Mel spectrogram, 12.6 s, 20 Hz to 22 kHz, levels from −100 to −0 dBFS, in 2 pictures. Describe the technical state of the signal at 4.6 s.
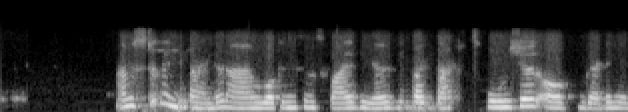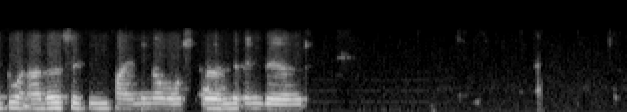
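AMR bit errors are hitting the decoder at that moment, across a span from 3.98 s to 4.78 s, just after "working since five years" and ending before "of getting into another". The weakly protected bits of each AMR-WB frame are arriving corrupted, roughly one in seven, while the core checksum still passes, so the decoder trusts the damage. Its excitation pulses land in the wrong positions and the fine pitch, gain and spectral values are off. The speech keeps its general pitch and loudness but turns hoarse, scratchy and gargly.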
